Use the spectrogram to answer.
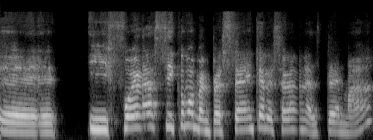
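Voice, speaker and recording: A woman's voice, dry and close with no echo, over a quiet background. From Mexico City. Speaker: migration researcher. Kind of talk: interview.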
